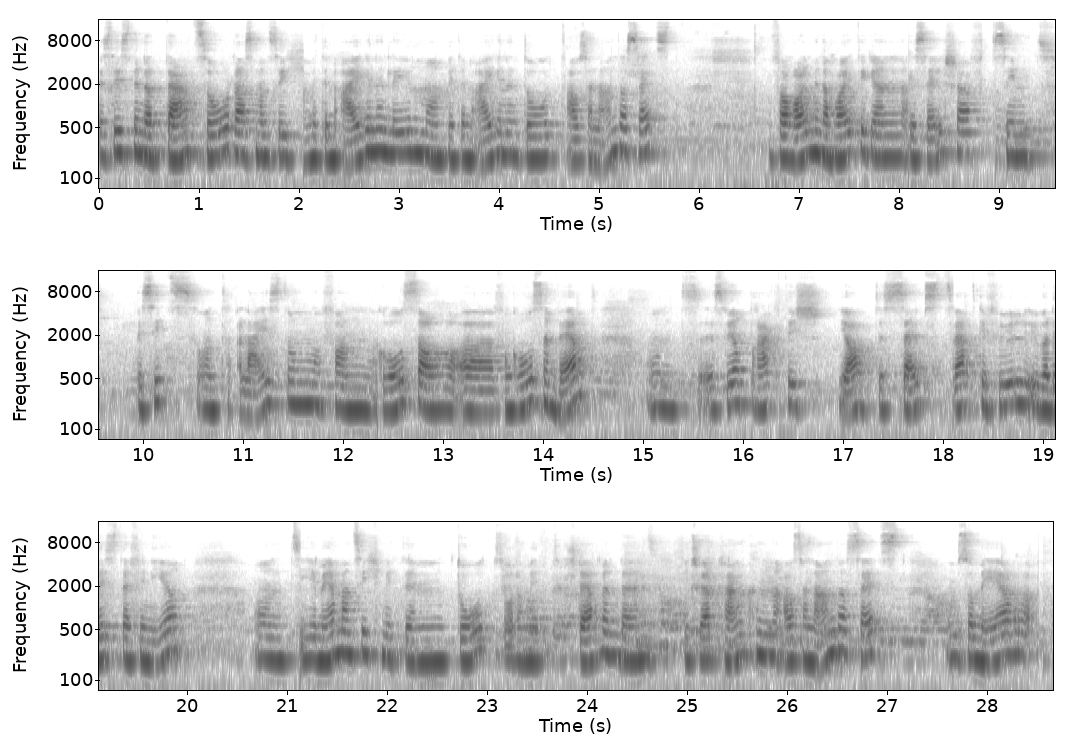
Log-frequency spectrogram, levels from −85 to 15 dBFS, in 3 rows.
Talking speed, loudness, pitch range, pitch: 125 wpm, -28 LUFS, 185-220 Hz, 195 Hz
